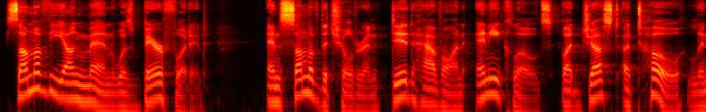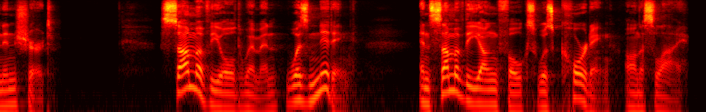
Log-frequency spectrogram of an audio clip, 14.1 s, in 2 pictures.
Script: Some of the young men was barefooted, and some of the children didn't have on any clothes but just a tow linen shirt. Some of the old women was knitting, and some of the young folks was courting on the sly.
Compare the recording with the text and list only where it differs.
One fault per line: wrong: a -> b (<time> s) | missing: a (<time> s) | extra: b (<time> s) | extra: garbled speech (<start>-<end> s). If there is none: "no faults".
wrong: didn't -> did (3.9 s)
